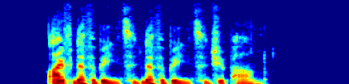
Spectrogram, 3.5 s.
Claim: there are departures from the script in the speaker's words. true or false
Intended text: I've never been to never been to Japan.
false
